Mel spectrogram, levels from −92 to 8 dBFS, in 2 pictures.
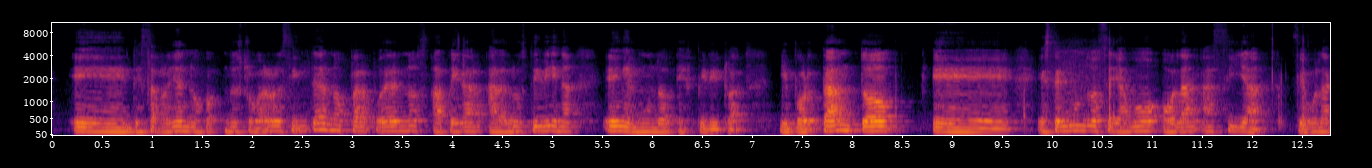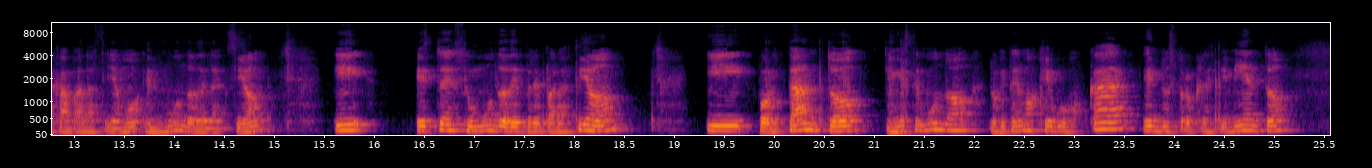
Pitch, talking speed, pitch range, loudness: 140 Hz, 135 wpm, 125-150 Hz, -29 LUFS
